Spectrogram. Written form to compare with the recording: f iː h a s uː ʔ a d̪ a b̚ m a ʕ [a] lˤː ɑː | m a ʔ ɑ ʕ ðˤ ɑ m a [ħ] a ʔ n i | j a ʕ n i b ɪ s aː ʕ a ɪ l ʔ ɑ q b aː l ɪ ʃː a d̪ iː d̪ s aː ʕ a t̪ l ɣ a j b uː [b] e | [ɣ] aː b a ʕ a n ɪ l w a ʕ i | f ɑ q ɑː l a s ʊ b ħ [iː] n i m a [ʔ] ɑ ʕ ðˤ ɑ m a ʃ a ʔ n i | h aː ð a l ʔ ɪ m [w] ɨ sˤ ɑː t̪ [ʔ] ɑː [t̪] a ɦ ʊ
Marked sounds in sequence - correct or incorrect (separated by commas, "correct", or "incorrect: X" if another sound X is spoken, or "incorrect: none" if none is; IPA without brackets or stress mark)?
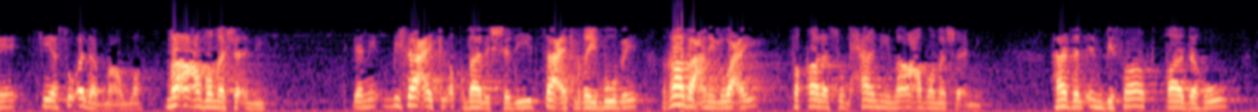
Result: incorrect: ɑ, incorrect: ʃ, correct, correct, incorrect: aː, correct, incorrect: b, incorrect: q, incorrect: d̪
